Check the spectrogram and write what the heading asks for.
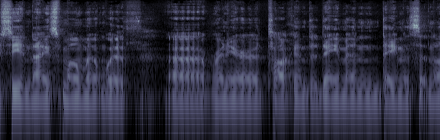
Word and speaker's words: Rhaenyra: Yeah, Rhaenyra.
